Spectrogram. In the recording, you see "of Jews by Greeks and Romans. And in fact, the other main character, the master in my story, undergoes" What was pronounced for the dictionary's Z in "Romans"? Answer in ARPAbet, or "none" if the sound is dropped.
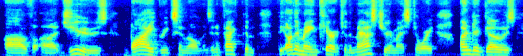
Z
